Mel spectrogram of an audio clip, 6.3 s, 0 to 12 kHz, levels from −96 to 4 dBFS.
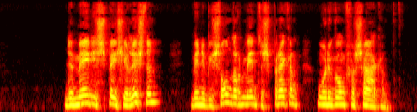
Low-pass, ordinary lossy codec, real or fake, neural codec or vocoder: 10.8 kHz; AAC, 64 kbps; real; none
